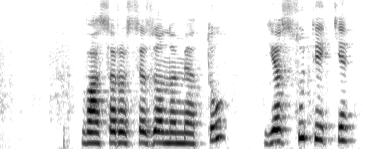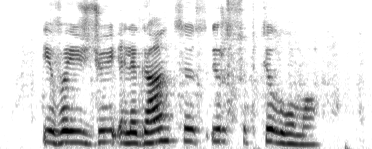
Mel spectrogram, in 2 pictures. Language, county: Lithuanian, Vilnius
